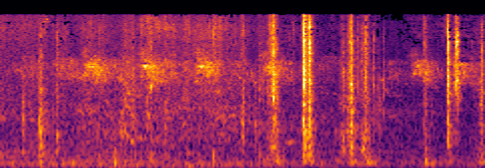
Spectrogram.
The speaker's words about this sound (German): Schon wieder die Taube. Ganz nah an mir vorbei.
